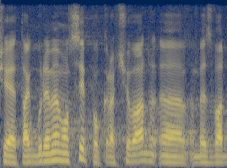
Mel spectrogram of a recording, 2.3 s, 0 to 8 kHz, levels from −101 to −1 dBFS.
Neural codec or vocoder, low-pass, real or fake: none; 7.2 kHz; real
